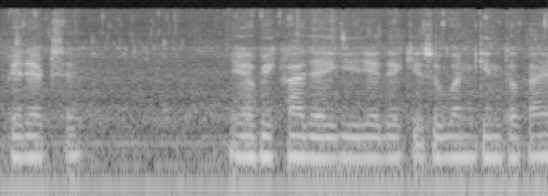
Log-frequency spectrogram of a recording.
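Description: Air bubbles gurgle softly in water.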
